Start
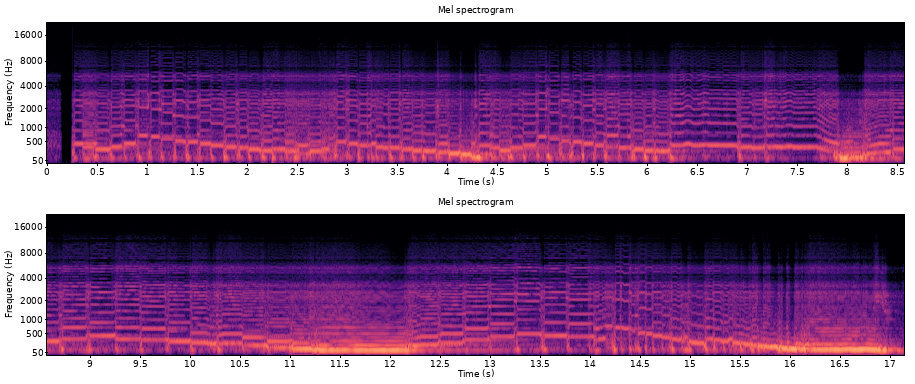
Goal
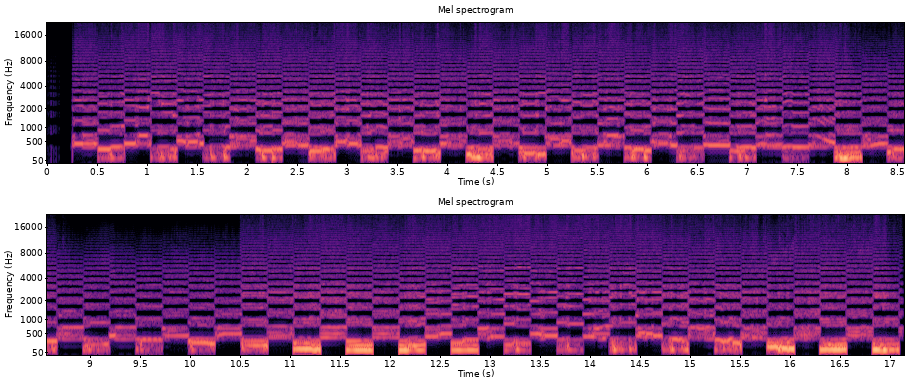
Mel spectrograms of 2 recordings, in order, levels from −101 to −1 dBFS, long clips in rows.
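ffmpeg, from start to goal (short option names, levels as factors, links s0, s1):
-filter_complex "[0:a]asettb=1/sr,asplit=3[s0][s1][s2];[s0]atrim=end=8.084[s3];[s1]atrim=start=8.08:end=10.51,asetpts=PTS-STARTPTS,afade=t=in:d=0.004:c=qsin,afade=t=out:st=2.426:d=0.004:c=qsin,bandpass=f=280:t=q:w=0.56:csg=0[s4];[s2]atrim=start=10.506[s5];[s3][s4]acrossfade=d=0.004:c1=hsin:c2=qsin[s6];[s6][s5]acrossfade=d=0.004:c1=qsin:c2=hsin,acrusher=bits=7:mix=0:aa=0.5,aecho=1:1:748:0.447,afftfilt=real='re*gt(sin(2*PI*1.9*pts/sr)*(1-2*mod(floor(b*sr/1024/370),2)),0)':imag='im*gt(sin(2*PI*1.9*pts/sr)*(1-2*mod(floor(b*sr/1024/370),2)),0)':win_size=1024:overlap=0.75,volume=1.88"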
